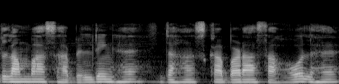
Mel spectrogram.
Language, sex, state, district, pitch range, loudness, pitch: Hindi, male, Jharkhand, Deoghar, 110-120 Hz, -21 LUFS, 115 Hz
